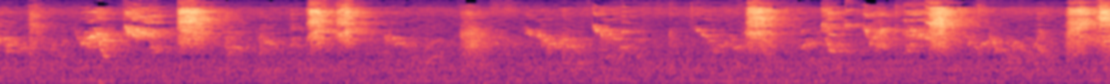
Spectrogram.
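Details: Adult pair of budgerigars chatter with harsh, scratchy squawks and bright chirps in quick, uneven bursts.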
